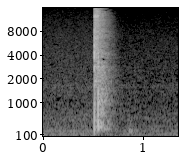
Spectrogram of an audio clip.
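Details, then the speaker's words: Bench test of a shift solenoid from a Mercedes 722.6 automatic transmission, valve body removed, air-pressurized to about 25 and single-cycled: a sharp click and short air hiss, then pressure holds near 16–20. The solenoid works correctly. "you heard it the pressure in the hose is coming down okay back to 20 I'm going slightly below 20 and now I'm like 16 but it's perfectly holding so this solenoid really really works correctly"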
